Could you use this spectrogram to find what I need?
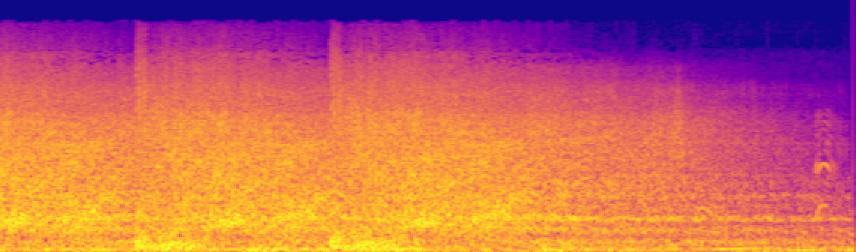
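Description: A loud roar of fire and blasts fills the air and slowly fades.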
